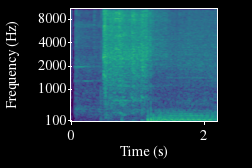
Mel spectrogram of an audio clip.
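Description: A 2006 Subaru WRX wagon with an Invidia N1 exhaust that has a leak cranks and fires, then settles into a loud, close, raspy idle.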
